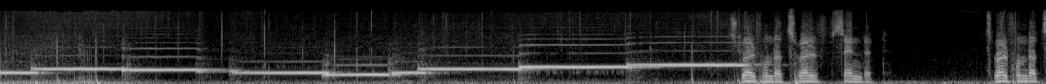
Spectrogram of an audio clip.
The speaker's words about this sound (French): La petite musique qu'on entend au début, en fait, ça permettait de caler son poste sur cette radio. Et puis le monsieur dit, c'est Radio 1212, Radio 1212 qui vous appelle. 1212, c'était la fréquence.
